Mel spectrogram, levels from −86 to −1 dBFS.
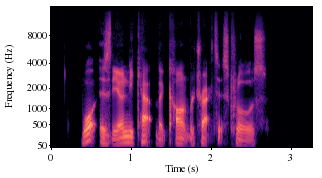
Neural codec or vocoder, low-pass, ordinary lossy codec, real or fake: autoencoder, 48 kHz, 32 numbers a frame, DAC-VAE, trained on Japanese speech; 14.4 kHz; none; fake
